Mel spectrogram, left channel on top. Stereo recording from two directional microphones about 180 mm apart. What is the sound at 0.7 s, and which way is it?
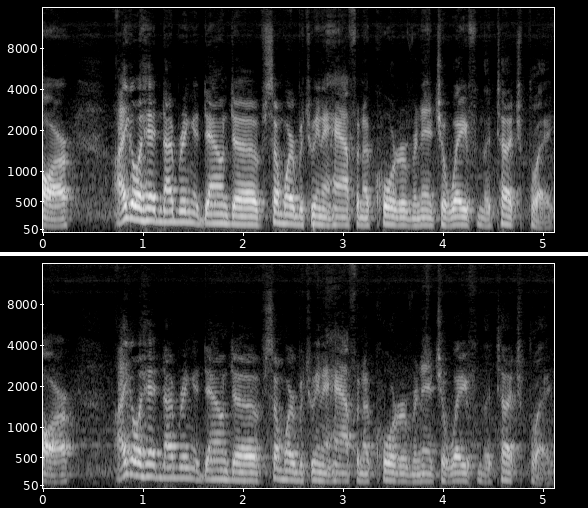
Speech, 40° left (ahead or behind).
